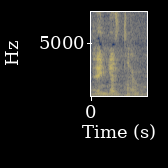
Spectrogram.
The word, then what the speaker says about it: Engin: Engin. – Engin. Yeah. How do you spell that? – E-N-G-I-N. – E-N-G-I-N.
